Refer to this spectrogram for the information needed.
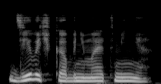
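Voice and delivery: ordinary delivery, nothing marked

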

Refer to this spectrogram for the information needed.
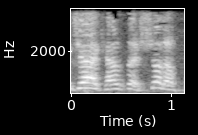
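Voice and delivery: normal talking voice

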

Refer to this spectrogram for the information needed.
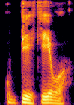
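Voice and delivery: the princess seething at the insolent captain; hissed. A narrator's reading. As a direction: hiss it with cold hatred. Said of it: "прошипела она".

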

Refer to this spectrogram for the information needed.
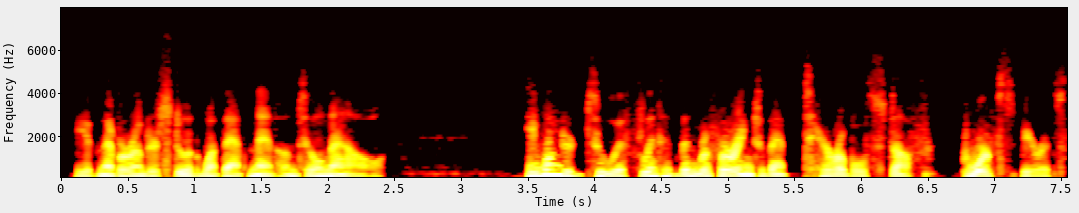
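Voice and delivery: ordinary delivery

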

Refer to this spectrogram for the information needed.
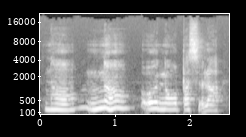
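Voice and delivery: high, gasping refusal; panicked, high-pitched protest; heart-rending cry. A narrator's reading. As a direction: cry out in anguish. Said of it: "haleta Jeanne dans un cri déchirant".

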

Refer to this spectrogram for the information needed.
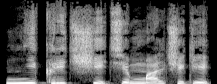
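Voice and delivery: slow, high reprimand; teacher shushing noisy pupils. A narrator's reading. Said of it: "шикнула на них Фрёкинсталь".

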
